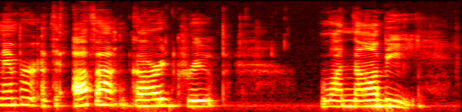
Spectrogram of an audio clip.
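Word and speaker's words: Les Nabis: He was a post-impressionist and founding member of the avant-garde group Lanabi, is how I think it's pronounced. I went and looked up the French pronunciation so that I wouldn't butcher it too bad.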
